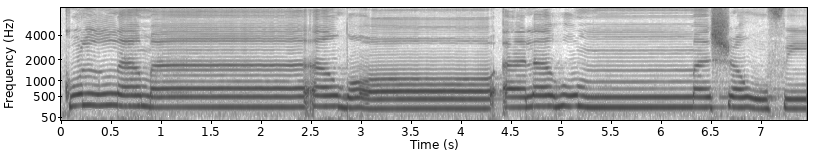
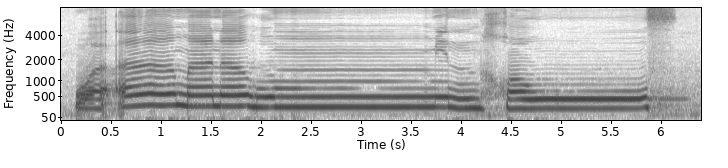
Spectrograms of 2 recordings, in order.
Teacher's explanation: ada mim sukun yang jatuh, setelahnya ada mim lagi, sehingga dibaca dengan gunnah.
